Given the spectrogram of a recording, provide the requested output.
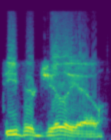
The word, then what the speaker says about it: Di Virgilio: oh hey no worries the tough Italian last name and it's it's D Virgilio so there's a lot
